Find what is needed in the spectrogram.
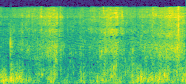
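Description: Wind buffeting the phone microphone outdoors: a rough, uneven low rumble with no steady tone.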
